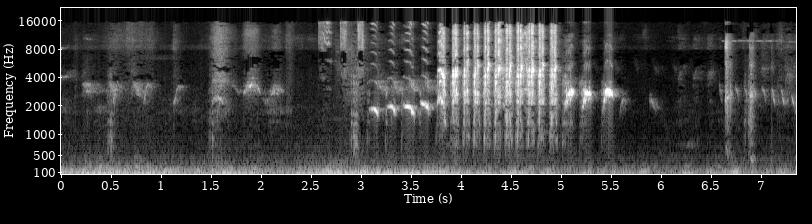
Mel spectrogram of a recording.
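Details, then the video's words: Greater green leafbird song aimed at provoking rival leafbirds, over steady low background hum. Scattered soft notes build into whistled phrases and a loud, fast rattling chatter, then trail off. "Bikin Cucak ijo Lain Terpancing Emosinya"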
